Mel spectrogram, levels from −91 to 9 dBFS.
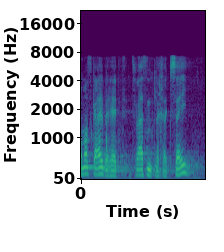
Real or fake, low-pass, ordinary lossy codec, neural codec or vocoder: real; 7.2 kHz; none; none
